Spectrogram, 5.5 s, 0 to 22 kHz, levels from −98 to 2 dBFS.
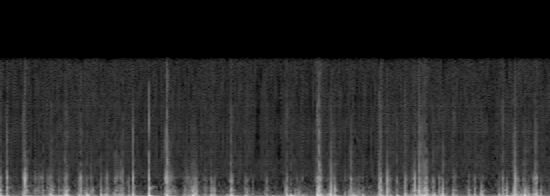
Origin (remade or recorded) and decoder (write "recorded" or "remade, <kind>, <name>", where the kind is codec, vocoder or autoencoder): remade, vocoder, BigVGAN v2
